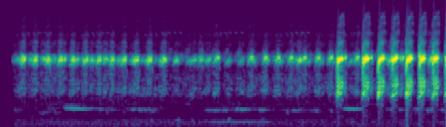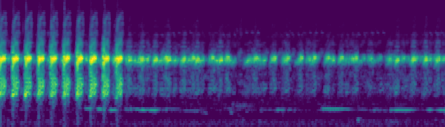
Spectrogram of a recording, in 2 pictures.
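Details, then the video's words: A male European tree frog (Hyla arborea) singing in a small pond gives a loud, rapid series of harsh, rattling 'krak-krak' notes. "European Tree Frog (Hyla arborea) - male singing in a small pond"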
